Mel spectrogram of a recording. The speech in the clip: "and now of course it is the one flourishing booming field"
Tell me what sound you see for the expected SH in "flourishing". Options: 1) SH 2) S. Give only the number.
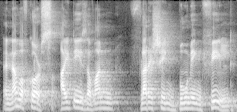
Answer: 1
